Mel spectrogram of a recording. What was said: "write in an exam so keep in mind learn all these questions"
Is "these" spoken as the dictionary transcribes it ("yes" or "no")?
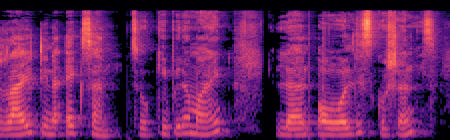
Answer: no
